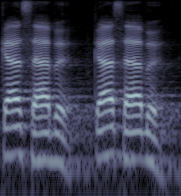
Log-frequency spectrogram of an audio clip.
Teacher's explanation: سین حروف صفیرہ میں سے سیٹی کی آواز آئے گی، اور با جب وقف کریں گے تو ساکن ہوگی، اور جب حروف قلقلہ ساکن ہوں تو ان میں قلقلہ خوب ظاہر ہوگا۔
